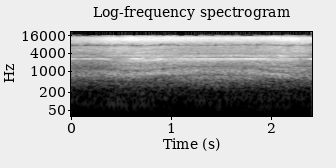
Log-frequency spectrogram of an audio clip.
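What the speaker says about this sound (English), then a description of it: "now I'm gonna slow it down a little bit with my blow dryer" A blow dryer runs steadily on paint spread across a large canvas, a close, continuous, even whoosh with no pauses or talk.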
